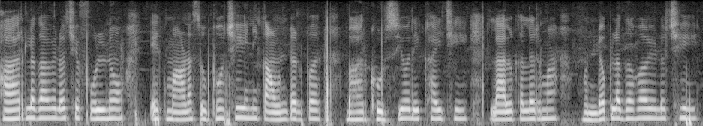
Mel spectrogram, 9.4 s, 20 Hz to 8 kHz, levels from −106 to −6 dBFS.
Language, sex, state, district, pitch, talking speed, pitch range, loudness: Gujarati, female, Gujarat, Valsad, 200 Hz, 135 wpm, 185-210 Hz, -20 LUFS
